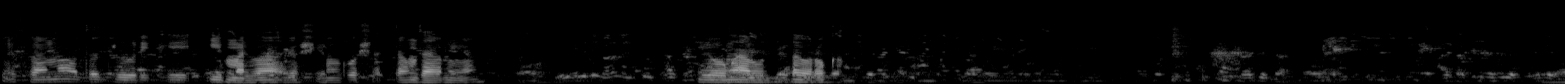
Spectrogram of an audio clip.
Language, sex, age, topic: Oshiwambo, male, 36-49, finance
